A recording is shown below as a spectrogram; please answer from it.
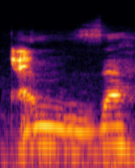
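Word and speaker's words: همزة: ফা বলা লাগবে না হামজা মানে হা এর উপরে গিয়ে বাড়ি দিবেন অর্থাৎ যেমন আমরা এটা তো বাংলায় পড়ি জকারে যা হ যাহ এরকম না এরকম হাম জাহ হামজাহ হুম ইয়া গতকালকের তালিম ক্লাসে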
